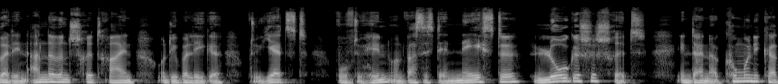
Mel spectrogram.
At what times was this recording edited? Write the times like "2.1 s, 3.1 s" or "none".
2.5 s, 3.5 s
